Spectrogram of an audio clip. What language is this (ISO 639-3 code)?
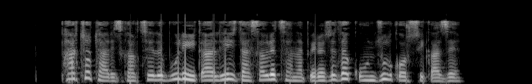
kat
